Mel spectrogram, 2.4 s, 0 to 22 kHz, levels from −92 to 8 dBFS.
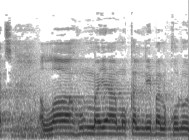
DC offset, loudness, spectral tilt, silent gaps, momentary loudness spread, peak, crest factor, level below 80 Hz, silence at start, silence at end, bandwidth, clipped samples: under 0.1%; -13 LUFS; -6.5 dB/octave; none; 8 LU; 0 dBFS; 12 dB; -48 dBFS; 0 s; 0 s; 12.5 kHz; under 0.1%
